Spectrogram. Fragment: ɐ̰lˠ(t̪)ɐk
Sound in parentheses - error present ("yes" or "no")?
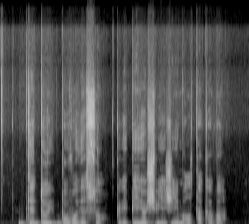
no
